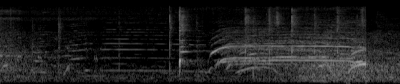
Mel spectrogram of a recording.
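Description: Phone-recorded sound of a softball game: a sharp knock a little under two seconds in, then several high voices of spectators and players yelling and cheering in long, drawn-out calls.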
